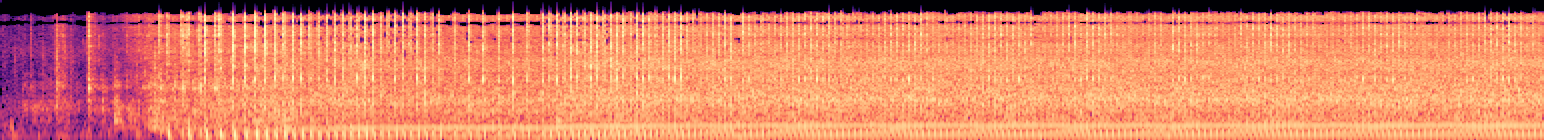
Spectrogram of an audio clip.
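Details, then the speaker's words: Free push mower after fix: loose rattling spark plug wire caused intermittent spark, pushed back on; catches after a few pulls, climbs quickly, holds clean steady speed with no misses; normal running. "that fixed it for sure just a loose rattling spark plug wire causing intermittent spark and that solved it"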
